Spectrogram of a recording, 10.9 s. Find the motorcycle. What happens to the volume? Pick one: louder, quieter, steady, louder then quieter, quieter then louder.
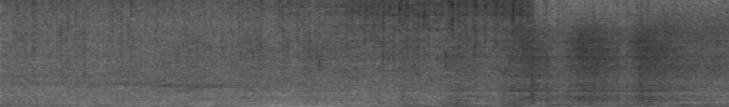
louder.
